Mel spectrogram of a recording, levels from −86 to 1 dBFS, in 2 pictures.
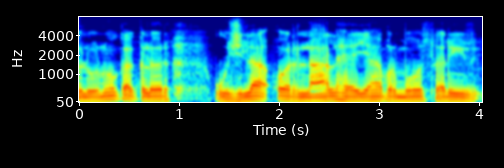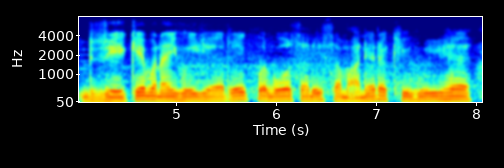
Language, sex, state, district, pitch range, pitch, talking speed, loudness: Hindi, male, Jharkhand, Palamu, 110-120 Hz, 115 Hz, 180 wpm, -17 LUFS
